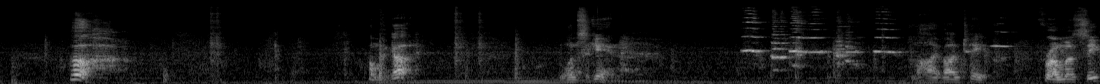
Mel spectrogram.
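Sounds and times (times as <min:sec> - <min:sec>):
metal spinner rack squeaking: 0:07.4 - 0:10.2.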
